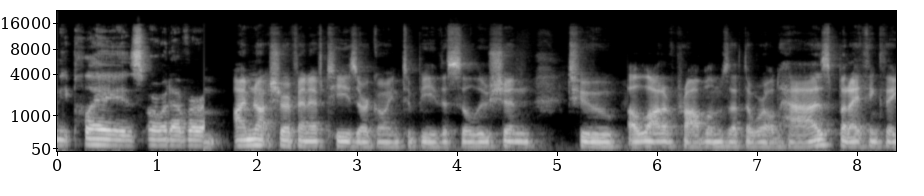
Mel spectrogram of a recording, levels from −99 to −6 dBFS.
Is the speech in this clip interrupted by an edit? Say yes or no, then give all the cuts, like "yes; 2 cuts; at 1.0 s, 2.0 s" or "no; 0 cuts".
yes; 1 cut; at 1.5 s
